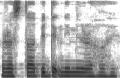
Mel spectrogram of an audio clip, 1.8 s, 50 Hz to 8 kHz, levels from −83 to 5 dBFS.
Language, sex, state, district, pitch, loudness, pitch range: Hindi, male, Arunachal Pradesh, Longding, 140 Hz, -15 LUFS, 135-140 Hz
